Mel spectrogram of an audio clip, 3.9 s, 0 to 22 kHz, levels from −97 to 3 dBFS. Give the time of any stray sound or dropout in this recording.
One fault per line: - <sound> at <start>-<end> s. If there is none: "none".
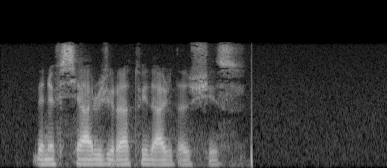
none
